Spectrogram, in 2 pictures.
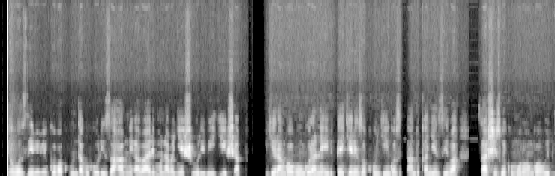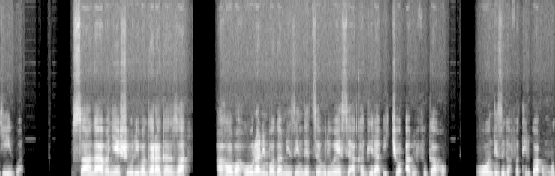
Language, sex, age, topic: Kinyarwanda, female, 18-24, education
